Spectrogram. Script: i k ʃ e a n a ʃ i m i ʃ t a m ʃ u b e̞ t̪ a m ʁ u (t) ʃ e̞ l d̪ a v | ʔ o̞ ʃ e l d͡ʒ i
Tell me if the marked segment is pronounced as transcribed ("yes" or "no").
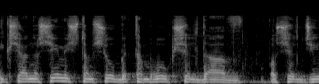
no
